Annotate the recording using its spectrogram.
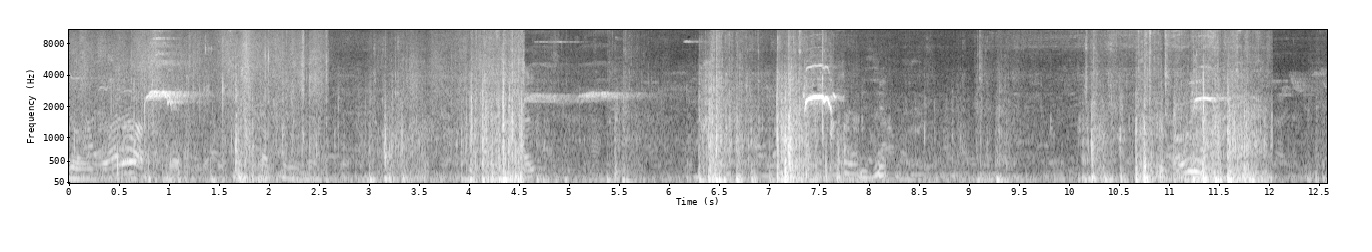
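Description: Bike brakes squeal sharply.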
